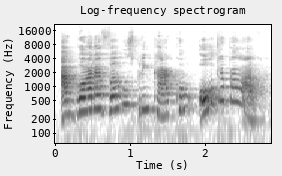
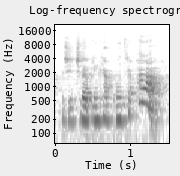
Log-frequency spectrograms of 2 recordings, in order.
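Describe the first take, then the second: First: Higher, emphatic teacher read-aloud; lifted, deliberate classroom reading; reading out instructions. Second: Said in the usual way. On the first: Shown as a demonstration. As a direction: read the exercise aloud to young pupils. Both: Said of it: "Olha só o que tá escrito aqui".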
